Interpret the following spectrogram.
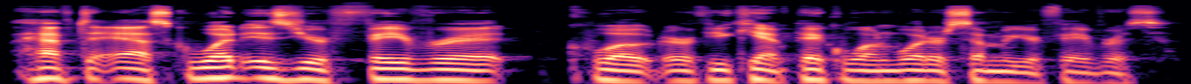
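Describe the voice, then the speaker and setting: A man's voice: lowish voice, steady tone, fast. An American man hosting a podcast, laid-back and casual, often saying "man" and "awesome". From United States. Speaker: podcast host. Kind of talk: casual interview chat.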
